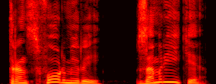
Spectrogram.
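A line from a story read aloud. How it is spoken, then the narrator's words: Boy shouting. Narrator (Russian): мальчик прокричал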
